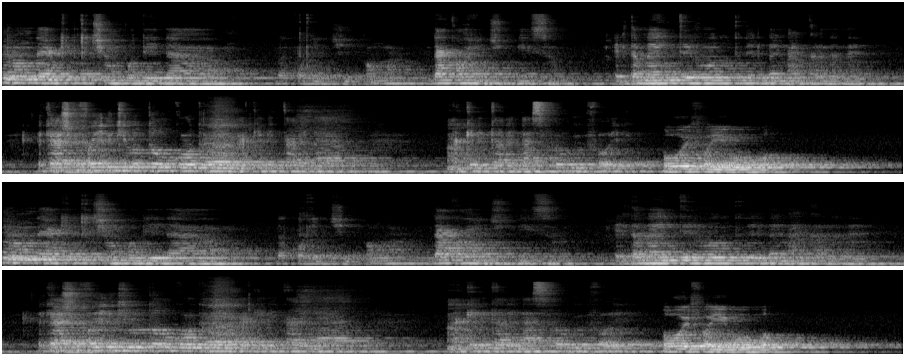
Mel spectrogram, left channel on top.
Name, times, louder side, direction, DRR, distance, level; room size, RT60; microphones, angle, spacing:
voice 1, 0.0-2.3 3.6-8.7 9.4-12.8 13.5-15.3, equal, 45° left, 1 dB, 1.5 m, -21 dB
voice 2, 2.7-3.5 9.5-9.9 11.2-11.5 15.6-16.7, equal, 65° right, 2 dB, 1.5 m, -17 dB
sound 1, 8.8-15.1, left 1 dB, ahead, 0.9 m, -34 dB
18.5 x 6.9 x 2.4 m, 2.7 s
head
